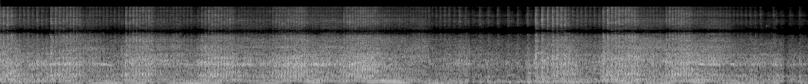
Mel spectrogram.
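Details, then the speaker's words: Scooter that would not start despite spark and good plug, after tappet clearance adjustment (tight tappets): small single now starts and keeps a steady beat with no misses or stalling; normal running. "गाड़ी अपने start हो चुकी है बिल्कुल सही से कम कर रही है"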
